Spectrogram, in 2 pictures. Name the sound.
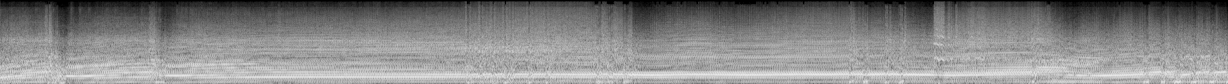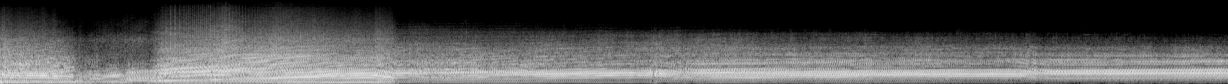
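front-wheel-drive K-series drag car making a quarter-mile pass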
